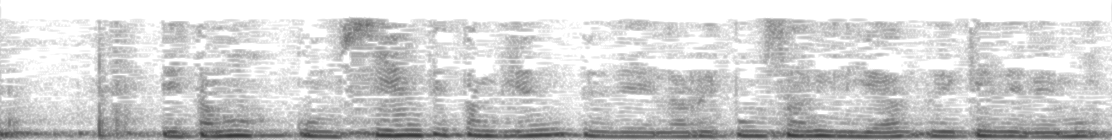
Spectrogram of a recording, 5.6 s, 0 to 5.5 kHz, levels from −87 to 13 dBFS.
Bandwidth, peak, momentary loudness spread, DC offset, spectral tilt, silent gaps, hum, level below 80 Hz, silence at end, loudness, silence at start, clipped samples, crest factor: 5 kHz; -8 dBFS; 10 LU; under 0.1%; -10.5 dB/octave; none; none; -62 dBFS; 0 s; -21 LUFS; 0 s; under 0.1%; 14 dB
